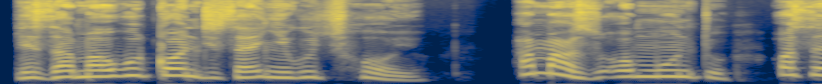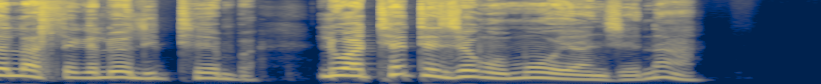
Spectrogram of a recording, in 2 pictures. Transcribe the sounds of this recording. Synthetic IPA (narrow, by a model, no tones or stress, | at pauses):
lizamauɣuǃondʱisaeŋiɣut͡ʃʼɔːjɔ | amazwiomuntʼu | ɔsɛlaɬɛɣɛlwɛlitʰɛmbʱa | liwatʰɛtʰɛnd͡ʒʱɛŋɔmɔjand͡ʒʱɛna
